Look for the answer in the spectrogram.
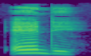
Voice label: "endi", Apatani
